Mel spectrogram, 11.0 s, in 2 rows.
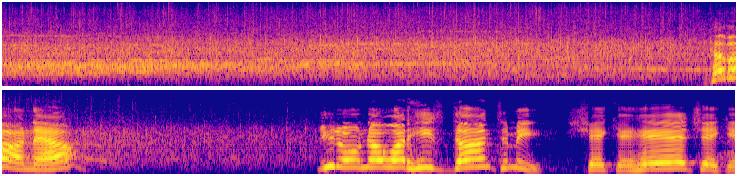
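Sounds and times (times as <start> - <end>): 
audience clapping: 0.0 - 8.6
speech: 5.3 - 6.2, 7.9 - 10.9.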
